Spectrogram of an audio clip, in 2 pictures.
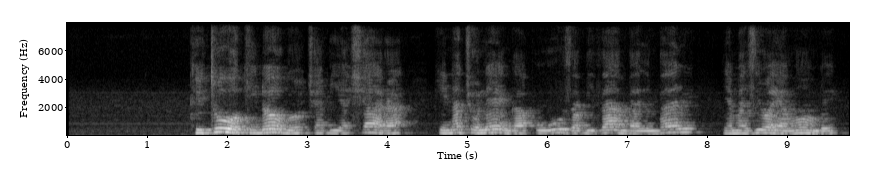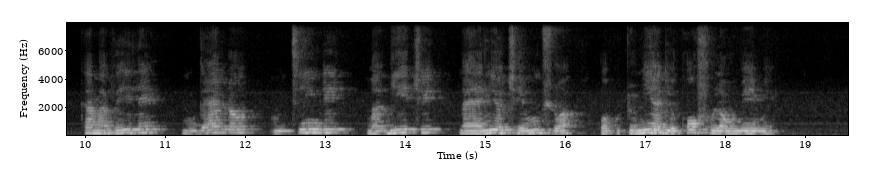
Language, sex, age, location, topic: Swahili, female, 18-24, Dar es Salaam, finance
